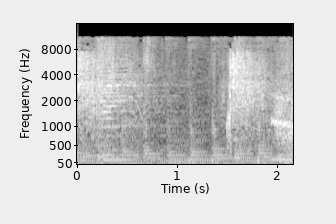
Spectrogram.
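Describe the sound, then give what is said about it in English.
A single sharp whip crack snaps out midway through loud, driving orchestral music in the trailer for an all-new Lilo and Stitch movie. The music keeps playing steadily beneath and after the crack. “I don't remember the whip.”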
